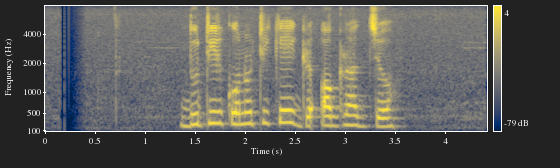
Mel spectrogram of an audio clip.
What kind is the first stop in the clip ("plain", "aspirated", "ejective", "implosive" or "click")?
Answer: plain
